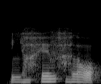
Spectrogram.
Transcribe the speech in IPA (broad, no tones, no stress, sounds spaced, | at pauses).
ʎ a̤ h ɪː v h a̤ l ɔ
